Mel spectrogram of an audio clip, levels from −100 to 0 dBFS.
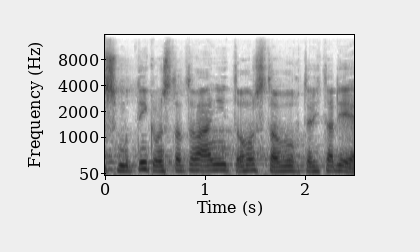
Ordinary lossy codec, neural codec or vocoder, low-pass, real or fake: AAC, 48 kbps; none; 14.4 kHz; real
